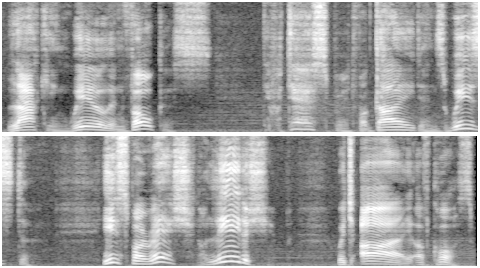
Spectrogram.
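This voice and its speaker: An actor playing an imperious, self-assured rebel warlord, speaking in a measured, grandiose way in an audio drama. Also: male voice, mid-range voice, breathy edge, exaggerated voice. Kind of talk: dramatic audio comic acting.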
